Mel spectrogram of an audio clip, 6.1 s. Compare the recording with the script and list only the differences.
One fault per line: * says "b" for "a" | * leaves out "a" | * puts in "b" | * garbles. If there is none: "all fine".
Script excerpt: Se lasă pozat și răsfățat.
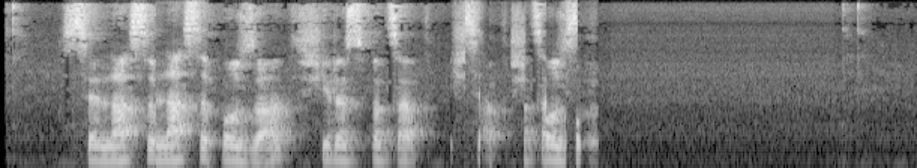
* puts in "lasă"
* garbles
